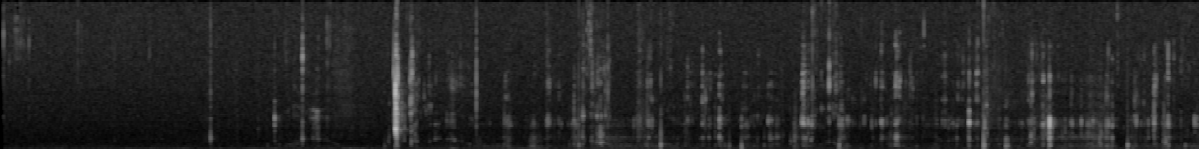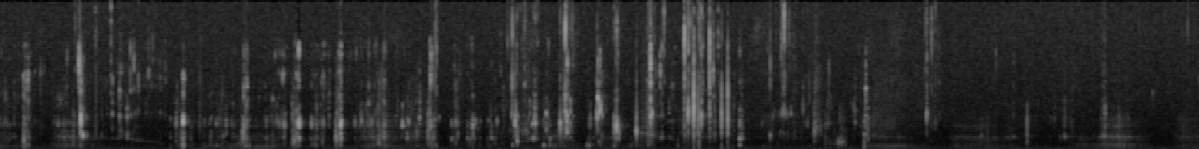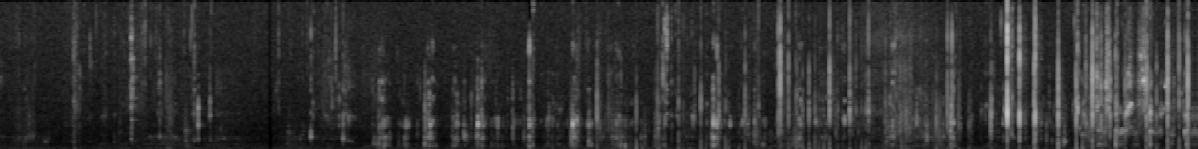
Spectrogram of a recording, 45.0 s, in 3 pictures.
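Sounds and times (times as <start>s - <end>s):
crunching and chewing: 2.6s - 44.9s
chocolate bar cracking: 22.5s - 24.4s, 36.4s - 44.9s.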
